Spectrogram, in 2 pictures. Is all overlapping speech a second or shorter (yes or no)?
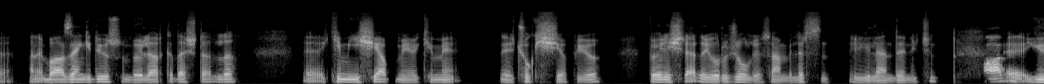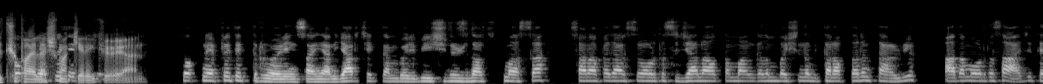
no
